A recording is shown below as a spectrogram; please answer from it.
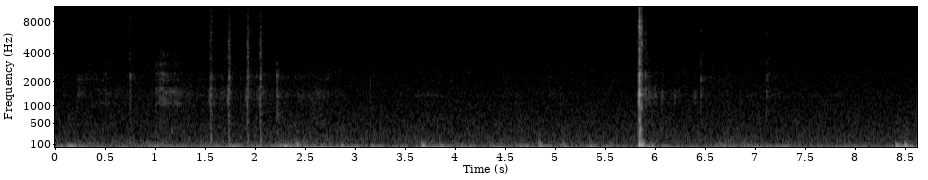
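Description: Sharp cracks of paintball markers firing: a quick run of four or five shots about one and a half to two seconds in, then one louder single shot near six seconds, over a low rumble.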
